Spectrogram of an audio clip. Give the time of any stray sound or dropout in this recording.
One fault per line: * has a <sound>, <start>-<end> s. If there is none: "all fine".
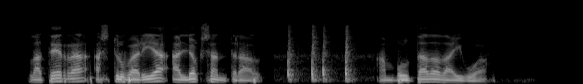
* has a thud, 2.9-3.6 s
